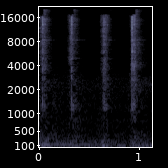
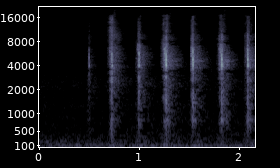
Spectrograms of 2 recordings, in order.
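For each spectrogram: First: metal (anodized aluminum) clip body. Second: plastic back plate, not metal.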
